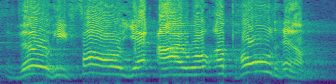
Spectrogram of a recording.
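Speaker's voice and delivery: slow, ringing declaration of God's word; emphatic. Acted. Preacher proclaims scripture quote.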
